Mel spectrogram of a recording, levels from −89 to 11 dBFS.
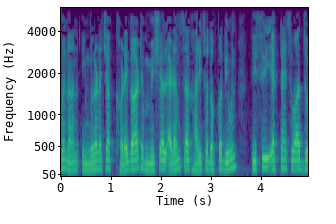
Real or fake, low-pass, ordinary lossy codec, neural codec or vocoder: real; 5.4 kHz; none; none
